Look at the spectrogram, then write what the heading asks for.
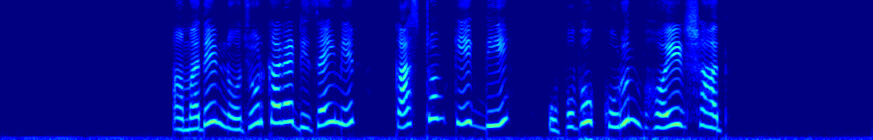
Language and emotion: Bengali, fearful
